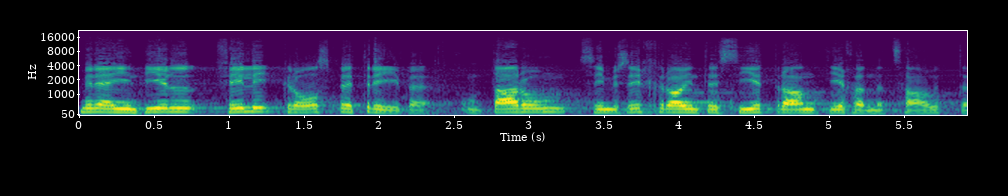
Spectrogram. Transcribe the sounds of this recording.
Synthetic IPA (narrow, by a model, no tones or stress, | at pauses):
mɪɾhɛɪɪnbiːlfɪliɡ̥ɾoːsb̥ɛt̪ɾiːbə | ʊnt̚d̥aɾʊmsimɪːɾsɪχːəɾoːɪntəɾɛsiət̚d̥ɾɑːnd̥iəχœnːət͡shɑltə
